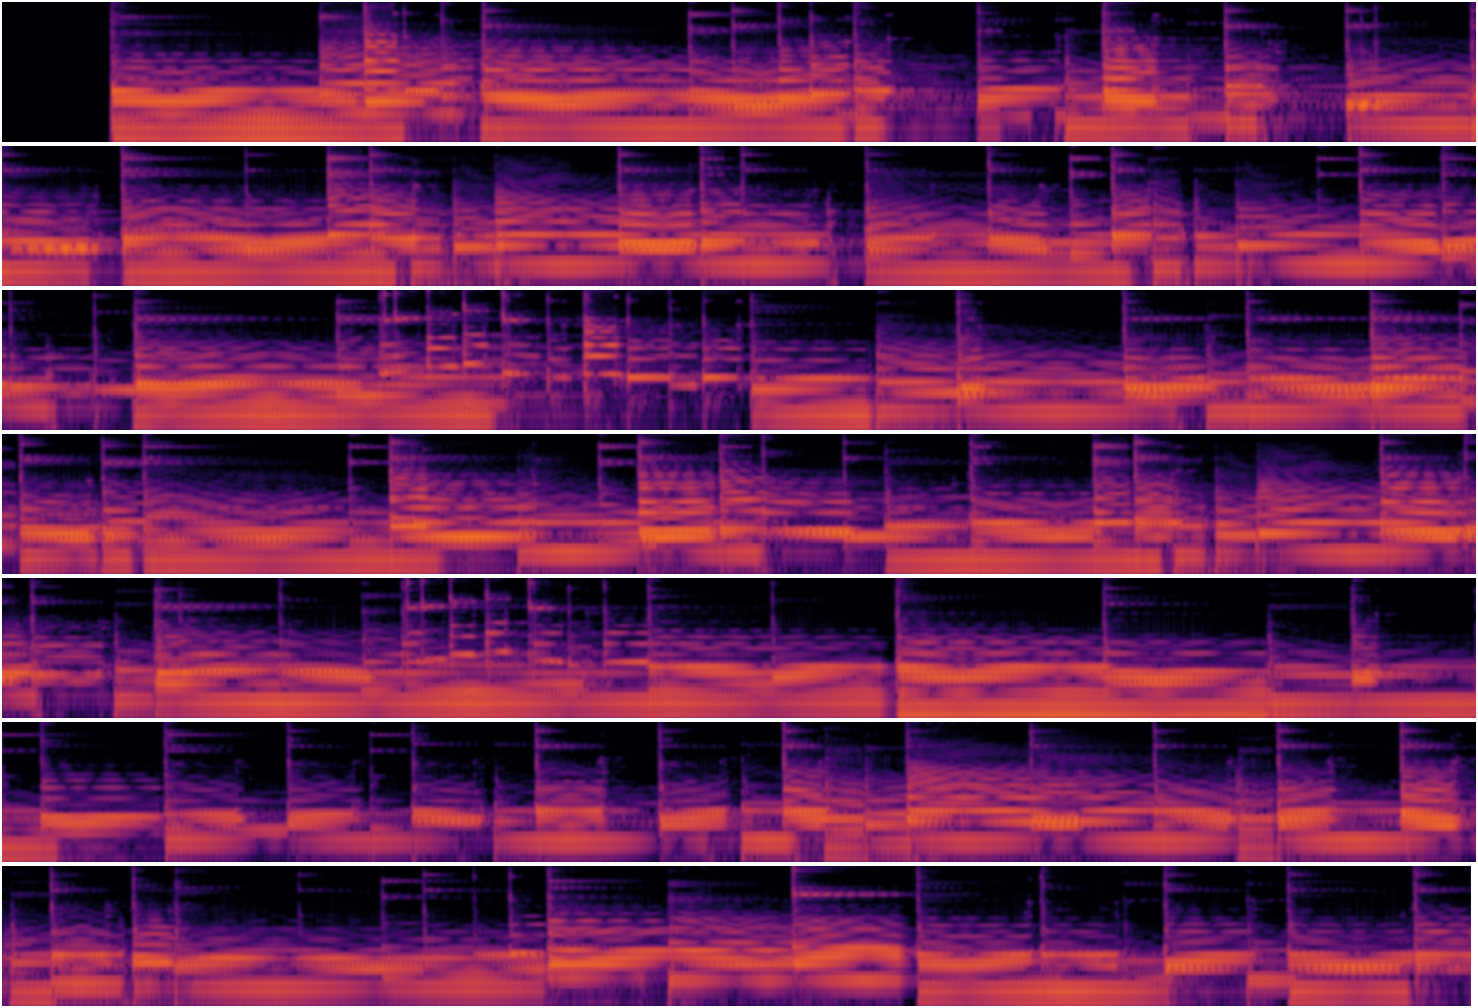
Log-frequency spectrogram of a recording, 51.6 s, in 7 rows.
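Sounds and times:
Rhodes electric piano in D: 0.6s - 51.5s.

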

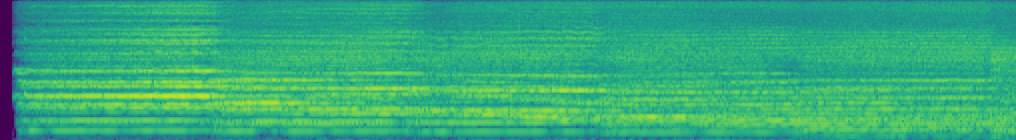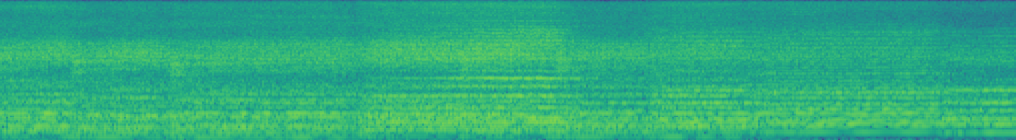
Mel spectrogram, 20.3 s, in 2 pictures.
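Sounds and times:
choir singing in B flat: 0.2s - 20.3s.

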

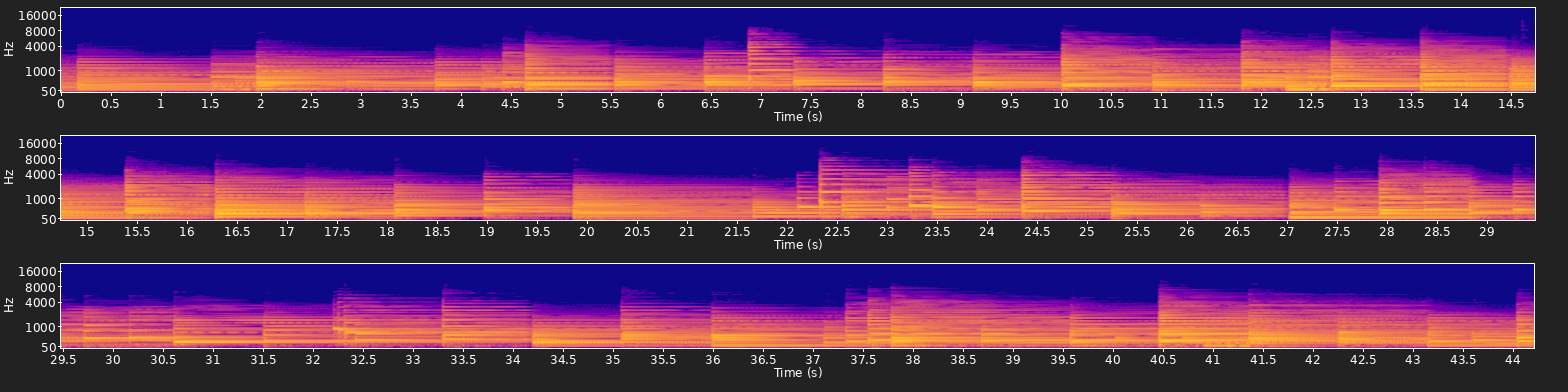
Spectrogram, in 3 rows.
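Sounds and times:
G piano note: 0.0s - 44.2s.

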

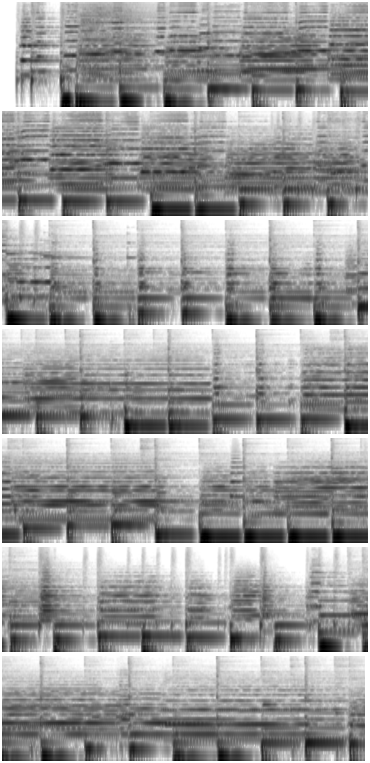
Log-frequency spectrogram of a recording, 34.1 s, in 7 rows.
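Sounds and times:
big band music in G: 0.2s - 34.1s.

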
